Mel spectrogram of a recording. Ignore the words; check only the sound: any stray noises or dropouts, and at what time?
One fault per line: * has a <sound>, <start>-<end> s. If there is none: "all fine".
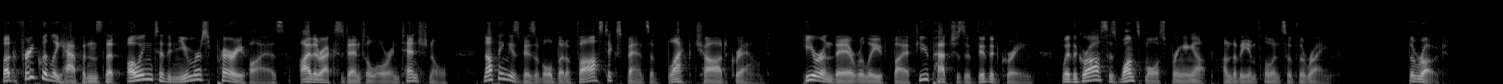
all fine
